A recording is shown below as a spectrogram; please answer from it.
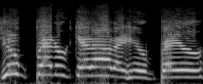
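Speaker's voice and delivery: yell pitched way up high. Retelling a bear running at them, yelling at it: retelling yelling at a bear. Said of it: "So I just started yelling at it".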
